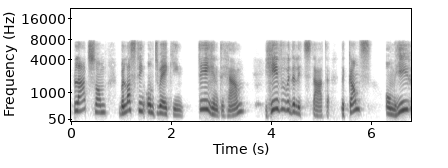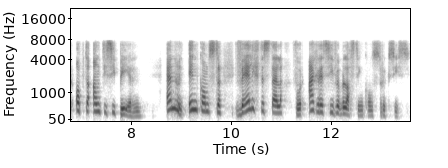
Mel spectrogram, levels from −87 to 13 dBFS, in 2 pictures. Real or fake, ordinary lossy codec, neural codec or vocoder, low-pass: fake; none; codec, 16 kHz, 0.9 kbps, LongCat-Audio-Codec; none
